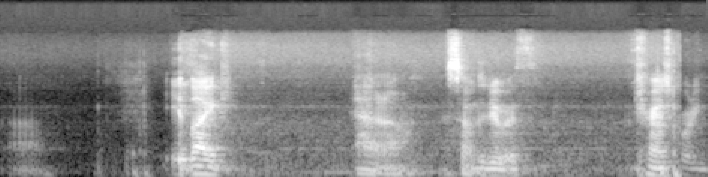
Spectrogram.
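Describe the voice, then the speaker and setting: Vocal fry in a man's voice of medium pitch, with ordinary pitch variation. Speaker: GIS trainer showing colleagues. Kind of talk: internal training tutorial. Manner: fast; casual, many fillers.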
